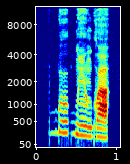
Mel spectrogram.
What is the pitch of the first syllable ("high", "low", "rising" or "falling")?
high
